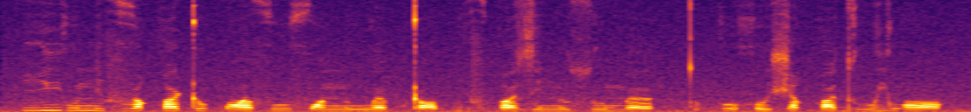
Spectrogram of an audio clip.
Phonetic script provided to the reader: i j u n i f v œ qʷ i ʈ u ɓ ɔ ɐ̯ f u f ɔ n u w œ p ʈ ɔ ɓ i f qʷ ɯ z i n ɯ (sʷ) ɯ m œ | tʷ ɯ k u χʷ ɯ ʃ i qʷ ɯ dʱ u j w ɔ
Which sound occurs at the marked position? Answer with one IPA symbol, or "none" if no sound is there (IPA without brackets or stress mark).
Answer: sʷ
